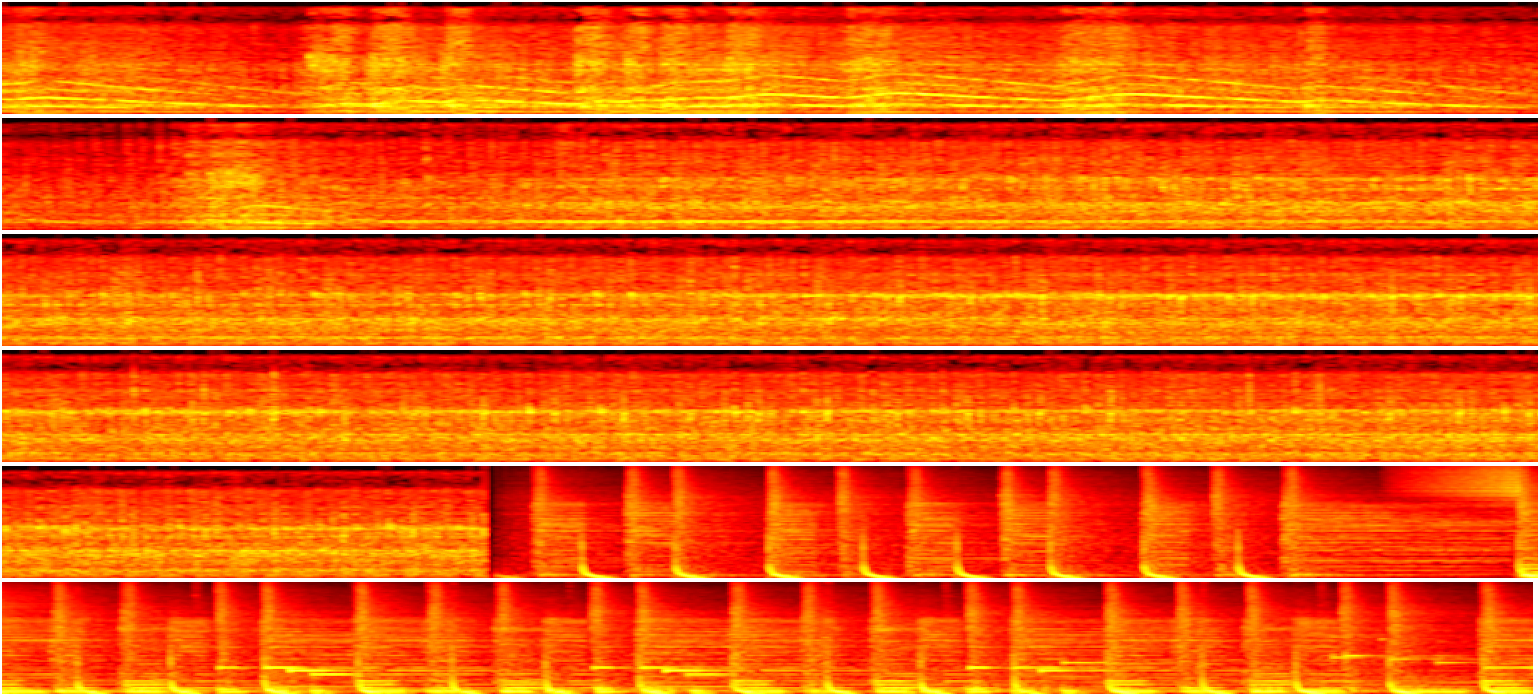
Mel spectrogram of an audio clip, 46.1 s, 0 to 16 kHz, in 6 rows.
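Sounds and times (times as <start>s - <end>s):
high supercharger whine: 0.0s - 29.8s, 37.6s - 39.5s
diesel tractor engine running: 0.0s - 33.1s, 37.8s - 46.0s.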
